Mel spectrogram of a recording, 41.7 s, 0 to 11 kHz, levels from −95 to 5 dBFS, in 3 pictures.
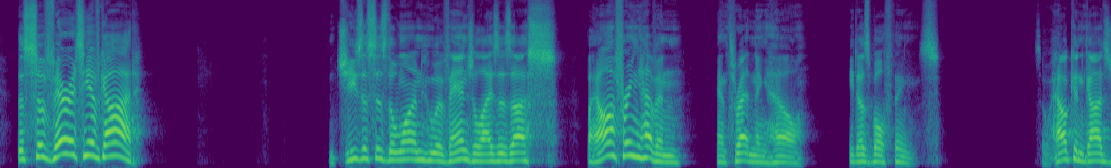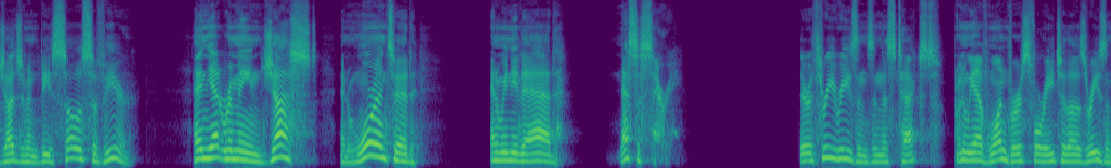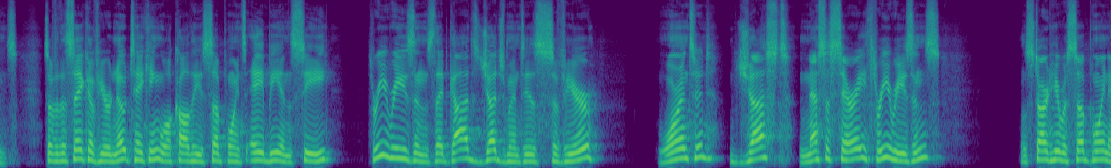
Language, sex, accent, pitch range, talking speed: English, male, American, 145-210 Hz, 130 wpm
